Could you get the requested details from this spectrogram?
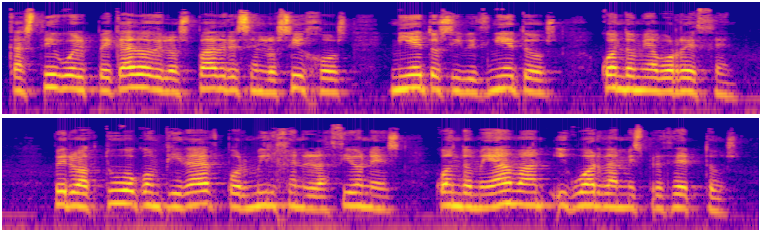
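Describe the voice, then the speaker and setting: Woman reading out scripture at prayer, calm and even, middle voice. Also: mid-range voice. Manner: steady, measured reading. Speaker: lector.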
